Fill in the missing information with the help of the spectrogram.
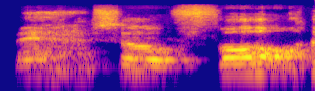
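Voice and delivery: slow, drawn-out overfull sigh of a line; stuffed groan. Retold or imitated. To the audience, after getting off the cruise ship, stuffed and slow. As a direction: drag it out like you can't eat another bite. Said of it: "and you're just like".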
